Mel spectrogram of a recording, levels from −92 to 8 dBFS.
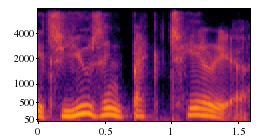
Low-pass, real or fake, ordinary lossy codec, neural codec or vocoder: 7.2 kHz; fake; Opus, 64 kbps; codec, 16 kHz, 8 kbps, FunCodec, trained on Chinese and English, 25 frames a second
